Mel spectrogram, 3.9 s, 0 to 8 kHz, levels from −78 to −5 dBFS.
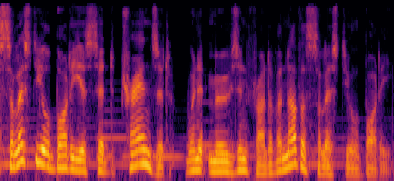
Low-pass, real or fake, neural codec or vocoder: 7.2 kHz; real; none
